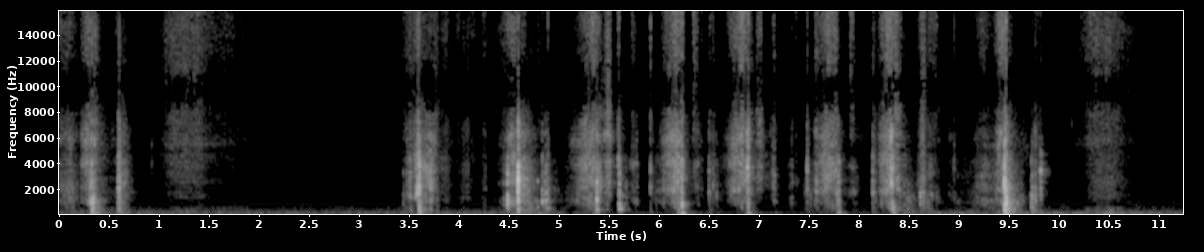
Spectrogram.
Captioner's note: drawing cards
